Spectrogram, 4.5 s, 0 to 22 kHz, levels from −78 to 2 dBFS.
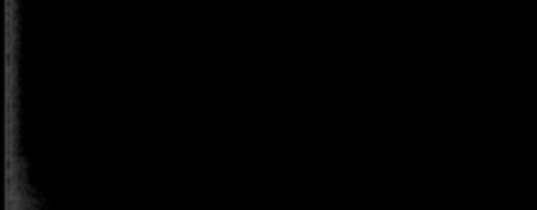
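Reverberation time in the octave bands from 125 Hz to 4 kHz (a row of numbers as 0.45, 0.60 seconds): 0.85, 0.85, 0.85, 0.90, 0.70, 0.50 seconds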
